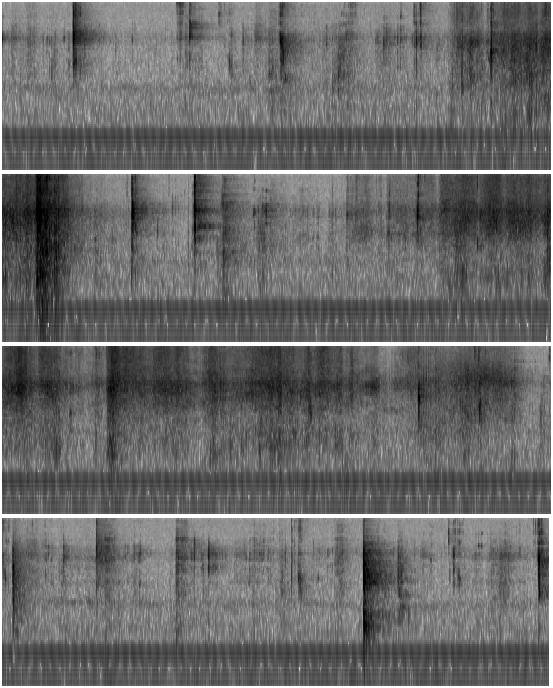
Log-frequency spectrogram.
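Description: Chewing a Popeyes homemade chicken wrap with pickle, soft moist mouth sounds with occasional crunchy bites and clicks, close and fairly faint over a steady low hum, no talking.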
